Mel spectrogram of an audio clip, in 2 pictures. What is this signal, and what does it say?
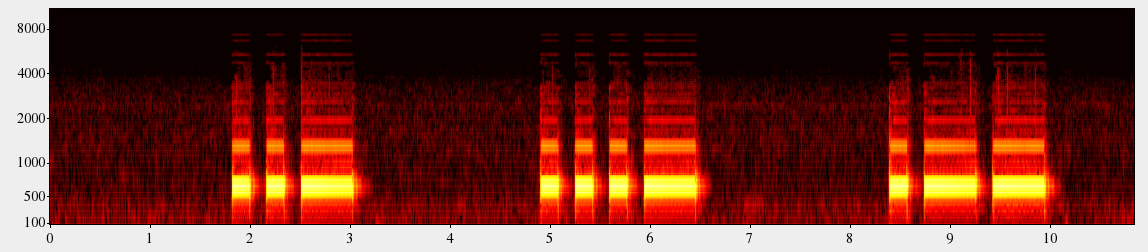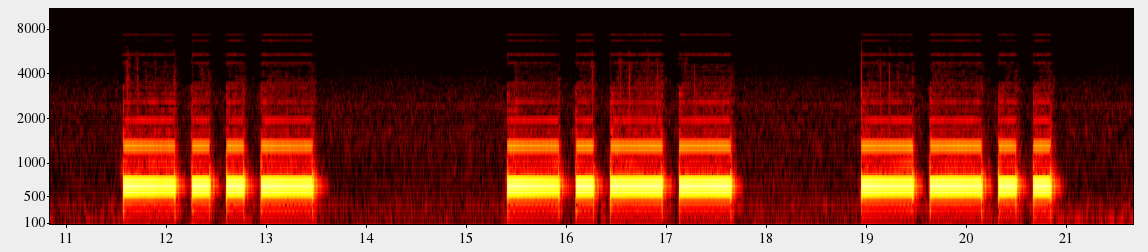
Morse code, heard as a keyed tone, about 7 wpm, 660 Hz. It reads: U V W X Y Z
